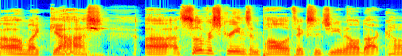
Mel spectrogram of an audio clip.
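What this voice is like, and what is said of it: Usual voice. Nothing is said of it.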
